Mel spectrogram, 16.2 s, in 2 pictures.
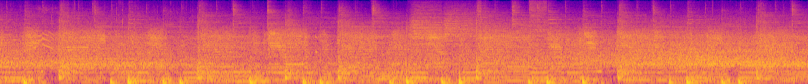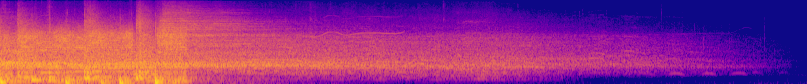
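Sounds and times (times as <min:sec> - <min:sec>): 
football rock music: 0:00.0 - 0:10.4.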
